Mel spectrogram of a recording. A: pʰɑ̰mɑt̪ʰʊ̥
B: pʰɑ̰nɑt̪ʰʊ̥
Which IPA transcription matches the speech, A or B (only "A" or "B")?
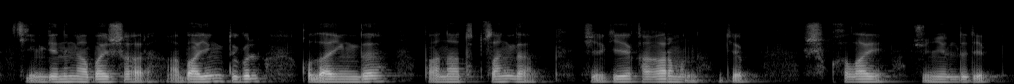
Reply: B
